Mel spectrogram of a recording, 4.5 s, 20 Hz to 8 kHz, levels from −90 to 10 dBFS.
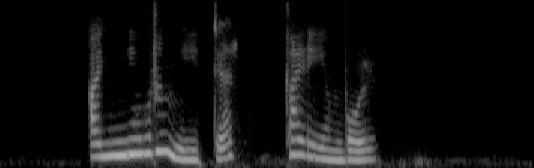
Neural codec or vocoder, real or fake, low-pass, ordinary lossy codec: codec, 16 kHz, 1 kbps, X-Codec, HuBERT features, trained on general audio; fake; none; none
